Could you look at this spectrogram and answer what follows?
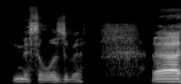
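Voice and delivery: ordinary talk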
